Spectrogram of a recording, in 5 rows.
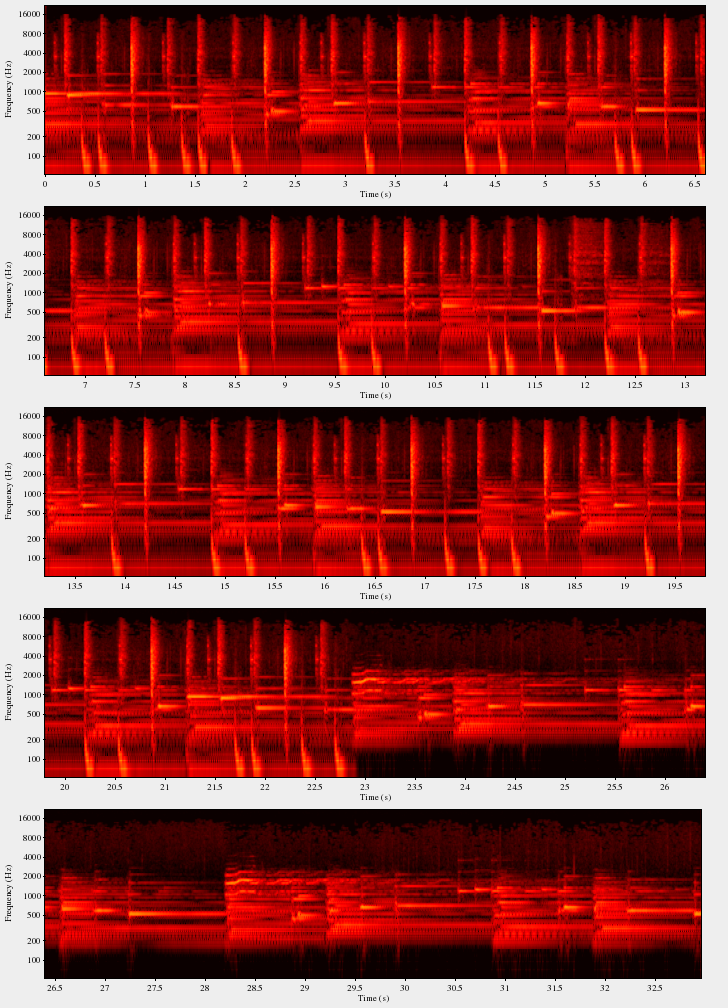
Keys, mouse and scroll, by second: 0.6-1.5 typing, 6.8-7.9 typing, 9.3-9.8 scroll up 1, 15.6-16.2 typing, 17.8 typing, 19.6 typing, 26.4 scroll down 1, 28.9 typing, 29.3 Tab, 30.1 typing, 32.5-32.9 scroll down 1.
